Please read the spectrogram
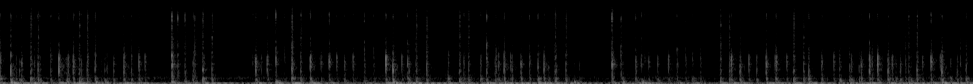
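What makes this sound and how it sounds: Fingertips with short nails type continuously on the plastic chiclet keyboard of a black laptop resting on a desk. The rapid, dense key taps are dry, short clicks with a low thud beneath them, and the typing runs steadily with only brief lulls.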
